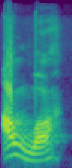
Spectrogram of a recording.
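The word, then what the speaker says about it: الله: atau dhomah maka lafal Allah dengan lamnya lamnya itu harus dibaca tebal Bagaimana tebalnya itu bunyinya menjadi lo bukan lo dengan bibir monyong ya tapi lo Bagaimana cara membunyikan huruf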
